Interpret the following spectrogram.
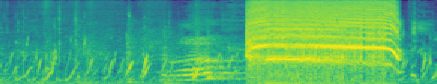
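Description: A person's high, held scream starts suddenly about halfway through. It is so loud that it overloads the recording, and its pitch drops as it cuts off at the end.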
